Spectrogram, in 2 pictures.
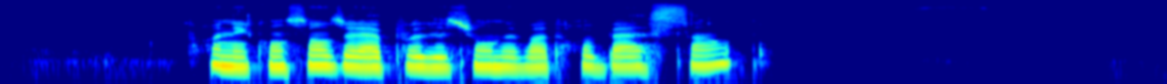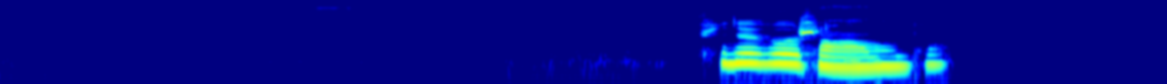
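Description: A young woman speaks calmly and softly, close by.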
